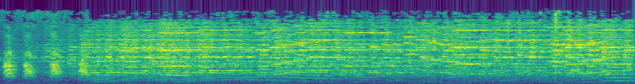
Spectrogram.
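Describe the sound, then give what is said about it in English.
The dog King barks loudly as it jumps a man, a few sharp barks at first and then a steady, agitated run of barking and yelping that lasts throughout, with no talking. “did you see the way that dog jumped him?”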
